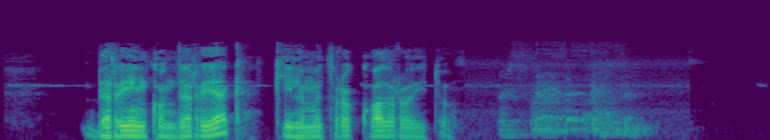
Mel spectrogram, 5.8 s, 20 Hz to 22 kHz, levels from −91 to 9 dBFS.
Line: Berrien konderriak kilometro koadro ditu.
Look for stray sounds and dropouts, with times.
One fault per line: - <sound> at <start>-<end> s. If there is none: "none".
- cough at 3.7-5.0 s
